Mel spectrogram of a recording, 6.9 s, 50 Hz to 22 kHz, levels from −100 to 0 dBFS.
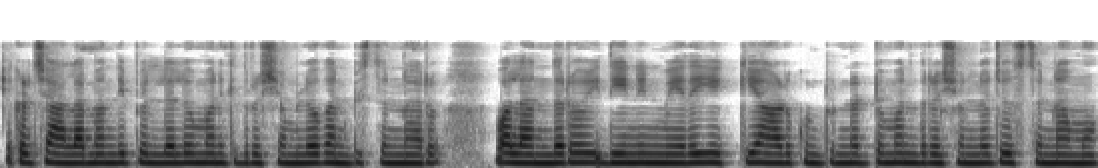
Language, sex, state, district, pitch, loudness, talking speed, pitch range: Telugu, female, Andhra Pradesh, Chittoor, 200 Hz, -15 LUFS, 150 wpm, 195-205 Hz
